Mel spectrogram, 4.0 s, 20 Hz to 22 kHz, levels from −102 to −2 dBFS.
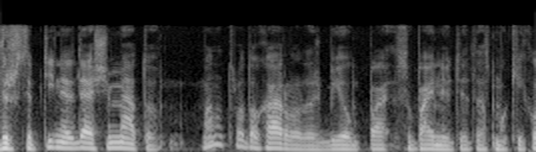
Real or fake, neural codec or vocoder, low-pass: real; none; 10.8 kHz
